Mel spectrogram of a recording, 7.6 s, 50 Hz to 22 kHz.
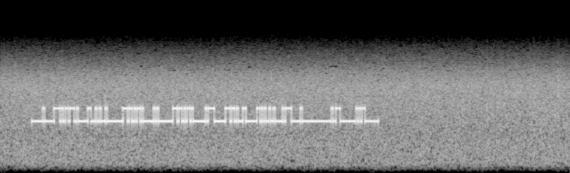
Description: RTTY (50 baud, 450 Hz shift), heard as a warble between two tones, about 1500 Hz centre, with radio static. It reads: CQ DX DE UR3AS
